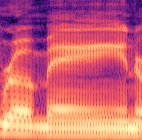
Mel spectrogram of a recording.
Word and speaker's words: Romain: Mary and Romaine are at their house on Romaine. She calls him Romaine. It's actually it's pronounced French. I think she just does it anyway. It'd be Romain.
